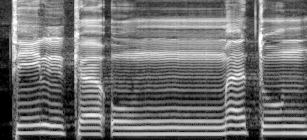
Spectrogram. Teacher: Tilka ummatun. Perhatikan huruf ma kita tahan dan kita tekan, serta kita dengungkan 2-3 harokat ya, karena terdapat tanda tasydid di atasnya. Tilka ummatun, kemudian tanwin huruf tun ya, ta marbutah, bertemu huruf qa, maka tanwin unnya melebur ke huruf qa.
